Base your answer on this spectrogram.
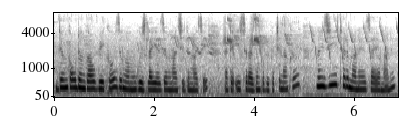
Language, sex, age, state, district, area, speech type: Bodo, female, 45-60, Assam, Udalguri, urban, spontaneous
